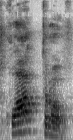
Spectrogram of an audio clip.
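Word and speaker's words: cuatro: we call a dong we don't say quatro it's qua quatro two syllables quatro sinko sinko the I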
